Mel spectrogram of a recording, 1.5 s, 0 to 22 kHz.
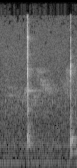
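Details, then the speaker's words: Datsun 260Z with a modified 1976 280Z harness, key on and wipers set to fast: two crisp clicks about a second apart as the windshield wiper relay switches on and off; the relay works normally. "You can kind of hear it kicking on and off there. So, that's working. So, our windshield wiper relay is working okay."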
